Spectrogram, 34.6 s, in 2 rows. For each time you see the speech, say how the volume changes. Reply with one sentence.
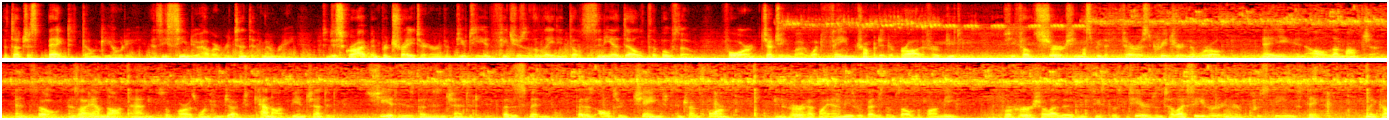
You can hear the speech from 0.0 to 34.5 s, at a steady volume.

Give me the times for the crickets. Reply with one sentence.
You can hear the crickets from 9.7 to 34.5 s.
